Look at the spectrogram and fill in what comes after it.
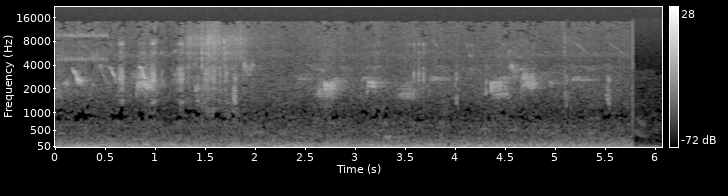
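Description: Small songbird chirping: short, high chirps repeated irregularly over a low steady rumble. The rumble drops away suddenly just before the end.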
